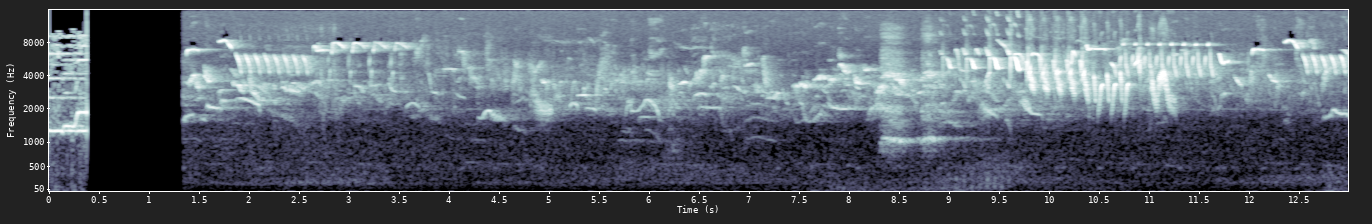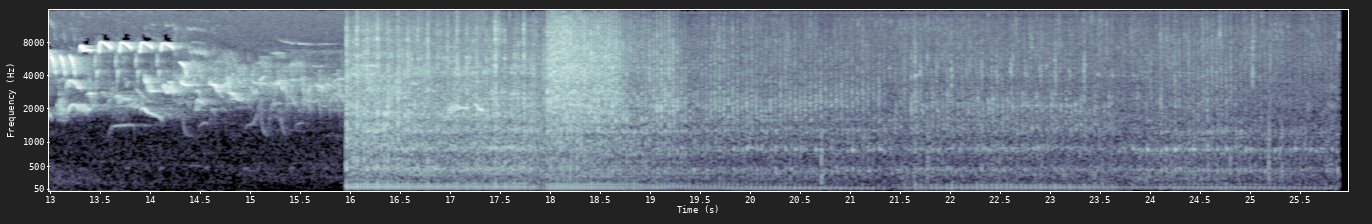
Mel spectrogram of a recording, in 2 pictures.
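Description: Small birds chirping and twittering, many short calls overlapping, starting about a second in. About halfway through this cuts off and gives way to a steady low rumble with a faint hiss.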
